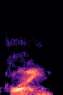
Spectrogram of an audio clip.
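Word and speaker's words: climb: ya que ha aparecido, el verbo clim no pronuncia la B. La B es a silent letter, sería climed both clim up. Okay. Okay. Okay. Esa B es una es una silent letter.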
